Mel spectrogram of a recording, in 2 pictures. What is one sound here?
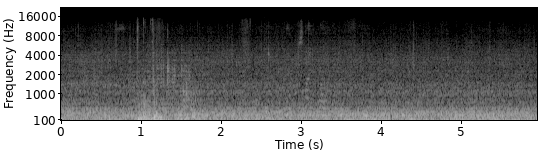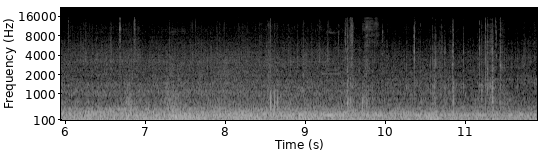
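Raindrops patter on a car window.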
